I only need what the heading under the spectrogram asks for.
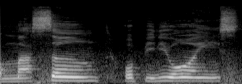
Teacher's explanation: É a forma de nós nasalizarmos as vogais A e O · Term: nasalização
